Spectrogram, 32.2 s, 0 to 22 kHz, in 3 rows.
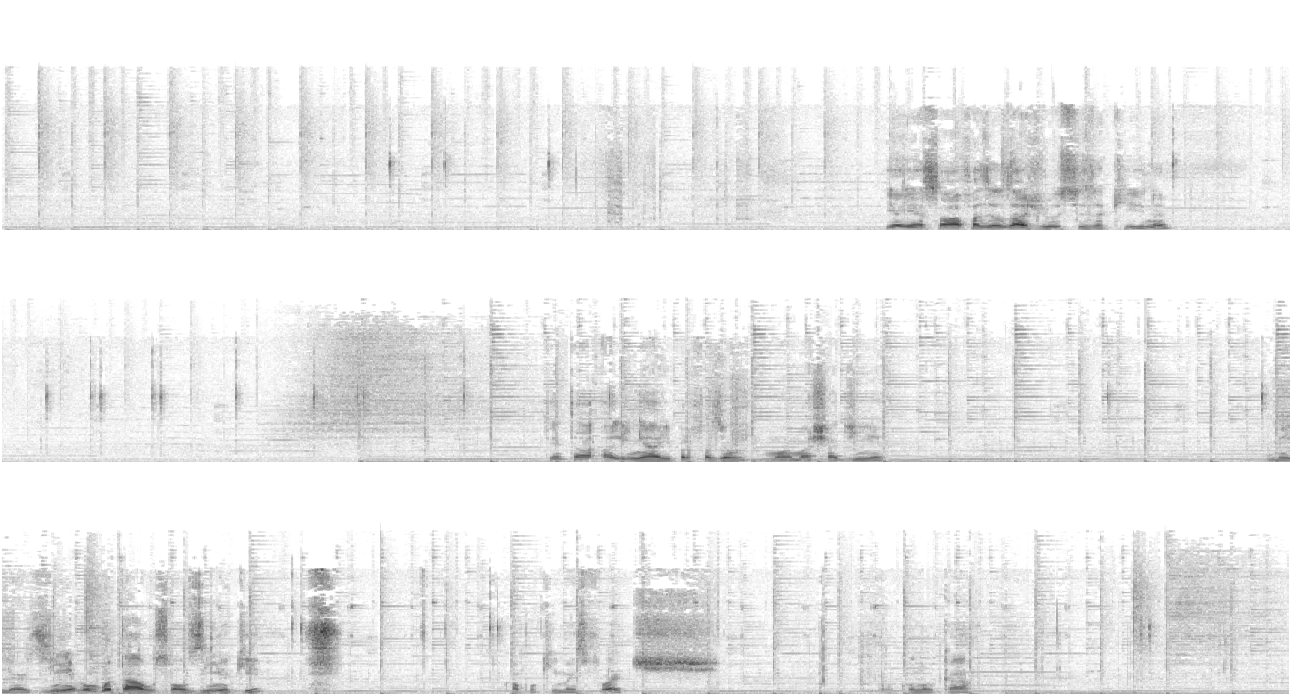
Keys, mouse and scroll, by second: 22.1 Escape, 22.1 click, 22.3 scroll down 3, 22.5 scroll up 1, 22.6 scroll down 3, 23.6 right click, 23.6-25.3 scroll down 2, 25.3 click, 27.1 KP_7, 29.9 g, 31.3 r.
